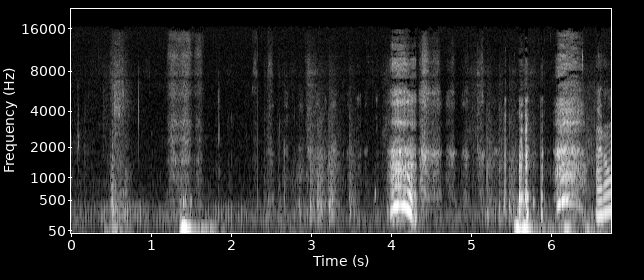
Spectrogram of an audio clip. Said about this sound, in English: So there's a cat in our lap right now, a Yogi. He's obnoxious. He will not be denied love, and he's on my lap, and he's giving me biscuits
